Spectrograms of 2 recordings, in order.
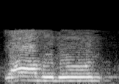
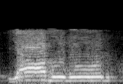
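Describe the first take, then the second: The two takes are said the same way.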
